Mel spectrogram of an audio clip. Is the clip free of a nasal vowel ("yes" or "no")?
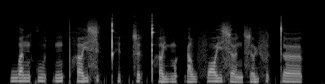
yes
